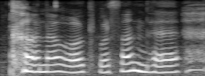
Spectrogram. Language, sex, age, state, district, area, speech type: Urdu, female, 18-30, Bihar, Saharsa, rural, spontaneous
